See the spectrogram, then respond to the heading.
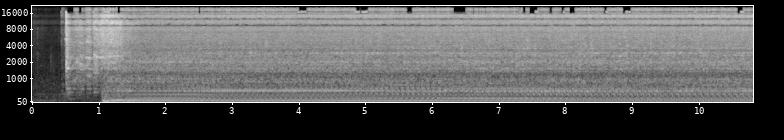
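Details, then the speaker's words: Crown Vic V8 in a C20 frame swap, just started after a sticking starter solenoid: slightly lumpy idle with an uneven beat, dropping between seven and eight cylinders; coil packs blamed for the misfire. "Between seven and eight cylinders. Hate these oil packs. Here it drops to seven and then goes back to eight."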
